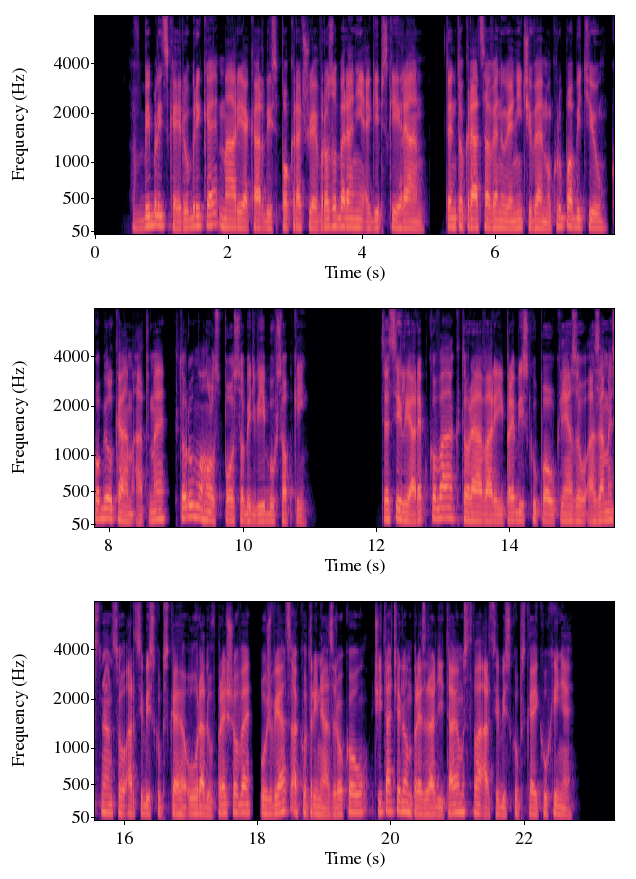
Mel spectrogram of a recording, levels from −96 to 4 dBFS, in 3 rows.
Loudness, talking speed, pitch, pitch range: -26 LUFS, 120 wpm, 110 Hz, 100-120 Hz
